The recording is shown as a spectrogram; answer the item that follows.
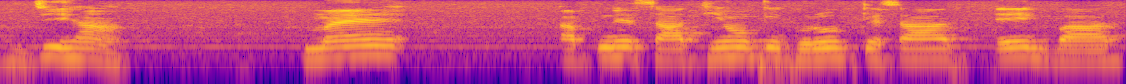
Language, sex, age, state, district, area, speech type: Urdu, male, 18-30, Delhi, East Delhi, urban, spontaneous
